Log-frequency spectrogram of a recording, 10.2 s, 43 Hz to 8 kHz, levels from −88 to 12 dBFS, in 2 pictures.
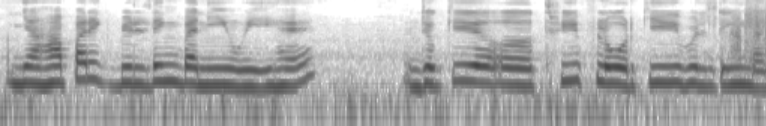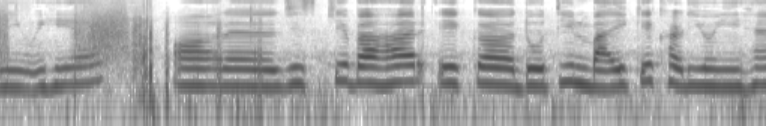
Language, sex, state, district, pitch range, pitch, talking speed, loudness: Hindi, female, Chhattisgarh, Kabirdham, 230-255 Hz, 245 Hz, 145 wpm, -27 LUFS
